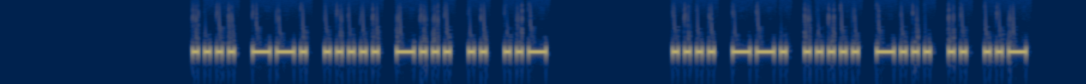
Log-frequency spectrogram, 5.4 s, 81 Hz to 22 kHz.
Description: Morse code, heard as a keyed tone, about 40 wpm, 700 Hz. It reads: HG5BIU HG5BIU
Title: DXCC-100 Call Signs - 6 Characters - Repeated 3x - 40wpm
